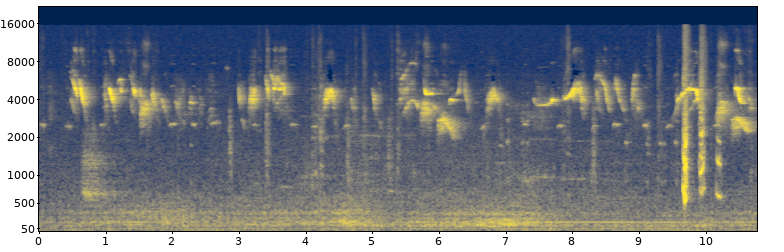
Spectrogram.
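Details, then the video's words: Chinese hwamei in a cage in Hanoi, Vietnam, pouring out a long, lively song of high whistled phrases, each slurred and varied, repeated every second or so, with a few sharp clicks near the end. "chim họa mi"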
